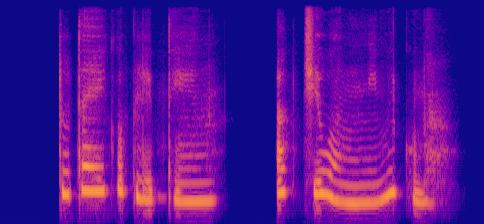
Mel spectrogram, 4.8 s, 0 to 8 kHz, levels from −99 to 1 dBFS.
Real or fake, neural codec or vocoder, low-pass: fake; autoencoder, 48 kHz, 32 numbers a frame, DAC-VAE, trained on Japanese speech; 7.2 kHz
